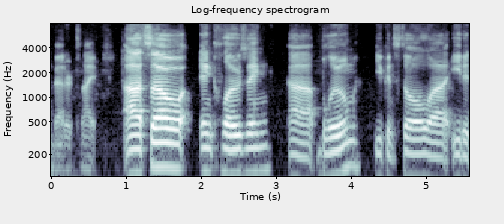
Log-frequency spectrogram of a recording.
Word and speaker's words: Blum: Blum, I'll say his name properly. Bloom.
